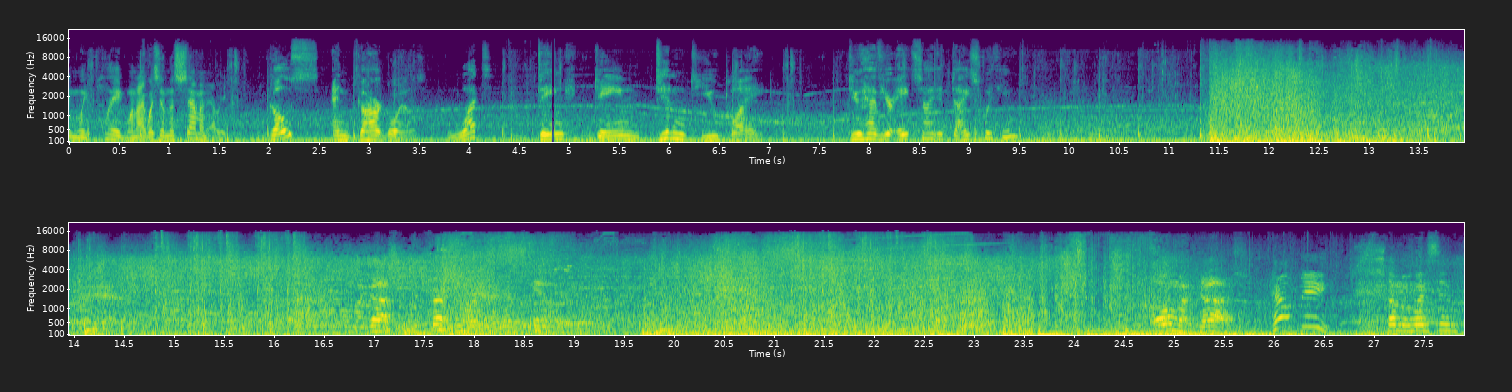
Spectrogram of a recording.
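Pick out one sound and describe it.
A young man talks with animation into a microphone, close by.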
